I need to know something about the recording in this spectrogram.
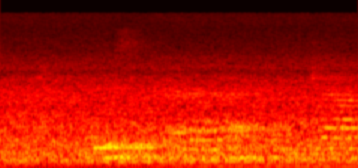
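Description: Soft, indistinct talking from about half a second in, over a steady background hum.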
